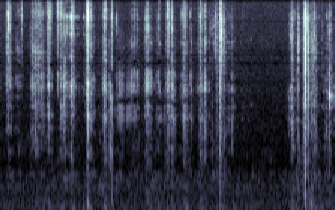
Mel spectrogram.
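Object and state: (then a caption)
Glitter-coated soap bar being carved. A metal box-cutter blade carves into a solid white soap bar with a blue glitter coating and a stamped "SOAP" label, held in the hand, shaving off dry, crunchy flakes. The result is a series of quiet, bright, gritty scrapes and crackles with almost no low end, a brief pause just after three seconds, and a sharper, louder cut near the end.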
